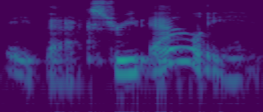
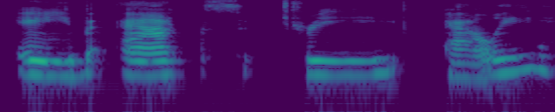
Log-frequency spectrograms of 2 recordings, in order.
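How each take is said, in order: First: It is said fast, running together. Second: It is said slowly, word by word.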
